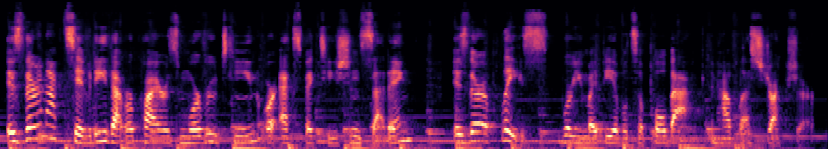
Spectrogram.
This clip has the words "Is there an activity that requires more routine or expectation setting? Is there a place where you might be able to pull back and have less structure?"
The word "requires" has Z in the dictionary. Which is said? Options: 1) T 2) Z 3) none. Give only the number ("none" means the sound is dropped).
2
